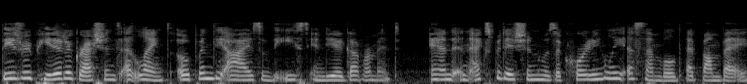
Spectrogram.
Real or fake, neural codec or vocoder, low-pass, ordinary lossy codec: fake; vocoder, 22.05 kHz, 80 mel bands, WaveNeXt; 7.2 kHz; MP3, 32 kbps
